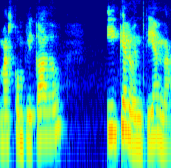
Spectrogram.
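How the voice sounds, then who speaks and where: Fairly slow speech in a bright, sharp tone with ordinary pitch variation, on a very clean recording with a silent background. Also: woman. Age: 20s. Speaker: secondary school literature teacher. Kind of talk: casual chat.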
